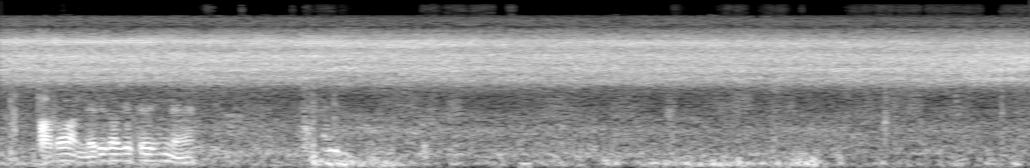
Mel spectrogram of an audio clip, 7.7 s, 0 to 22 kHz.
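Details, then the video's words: Cicadas around the Mujinjeong pavilion at about 1 p.m. on 2 August 2021 fill the air with a continuous, shrill, high buzzing chorus that holds steady throughout, with a few brief human voices murmuring near the start. "시원한 매미소리"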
